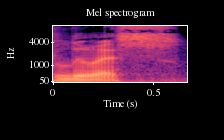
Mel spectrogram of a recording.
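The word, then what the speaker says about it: St. Louis: uh today today we watched Meet Me In St Louis or Meet Me In St Louis however you prefer to pronounce it Judy corrects that man in the movie that it is lwis yes so but not in the song So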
